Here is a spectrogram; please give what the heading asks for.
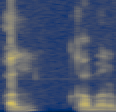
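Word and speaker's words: القمر: So here the sound of lam is pronounced. For example, we have qamar, and we got this definite article al. Qamar means moon. So when you get al plus qamar, it becomes al qamar. So all the letters are pronounced clearly, al qamar.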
